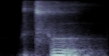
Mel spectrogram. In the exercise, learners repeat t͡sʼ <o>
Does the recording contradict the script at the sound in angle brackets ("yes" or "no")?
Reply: yes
